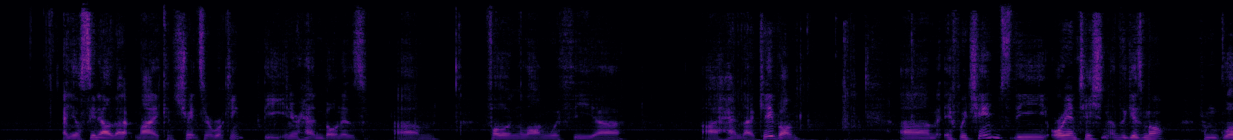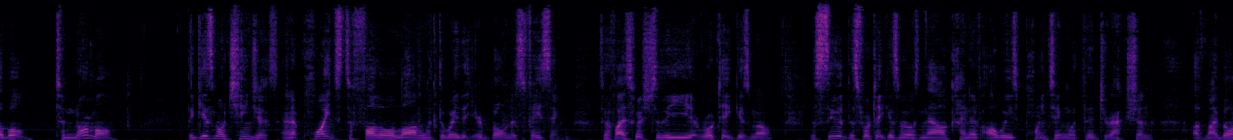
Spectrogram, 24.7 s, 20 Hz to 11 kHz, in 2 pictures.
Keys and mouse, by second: 0.5-2.5 drag, 7.3-9.9 middle drag, 11.1-13.1 drag, 14.1-16.1 middle drag, 19.3-23.0 drag, 23.3-24.6 drag.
